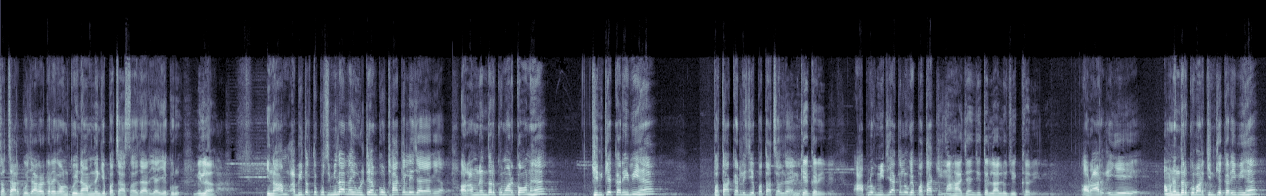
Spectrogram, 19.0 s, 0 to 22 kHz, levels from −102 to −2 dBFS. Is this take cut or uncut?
cut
